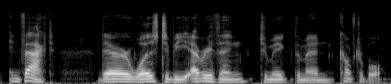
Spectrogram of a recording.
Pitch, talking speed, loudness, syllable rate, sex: 115 Hz, 185 wpm, -17 LUFS, 5.8 syllables/s, male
